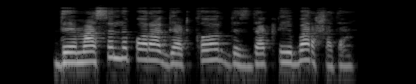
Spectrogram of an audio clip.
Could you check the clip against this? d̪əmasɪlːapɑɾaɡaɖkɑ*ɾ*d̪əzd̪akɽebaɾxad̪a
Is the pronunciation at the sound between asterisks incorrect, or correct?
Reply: correct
